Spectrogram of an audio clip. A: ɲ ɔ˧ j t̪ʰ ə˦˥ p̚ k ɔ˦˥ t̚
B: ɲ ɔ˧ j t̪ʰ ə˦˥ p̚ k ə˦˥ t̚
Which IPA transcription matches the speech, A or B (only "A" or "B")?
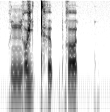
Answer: A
